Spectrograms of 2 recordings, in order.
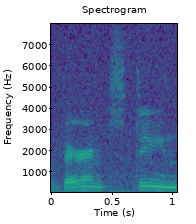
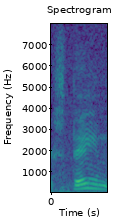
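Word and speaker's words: Berenstain: baron stein bears although apparently I have been saying it wrong my entire life apparently it's the baron St or stain Bears uh spelled with a a i n not an e i n now I can clearly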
